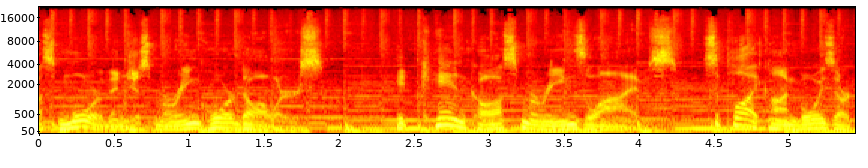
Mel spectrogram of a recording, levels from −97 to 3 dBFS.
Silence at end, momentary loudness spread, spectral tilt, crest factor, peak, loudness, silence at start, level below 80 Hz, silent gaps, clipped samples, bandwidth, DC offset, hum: 0 s; 4 LU; -4 dB/octave; 16 dB; -4 dBFS; -19 LUFS; 0 s; -30 dBFS; none; under 0.1%; over 20 kHz; under 0.1%; none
